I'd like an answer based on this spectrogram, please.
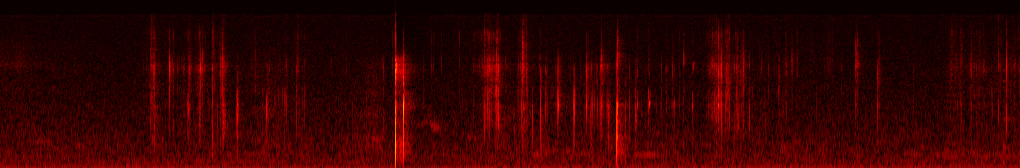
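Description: Plastic piping bag crinkling as it is squeezed, with sticky clicks and small pops as slime and trapped air are pushed out of the tip, in several short bursts. A single sharp click about four seconds in is the loudest.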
